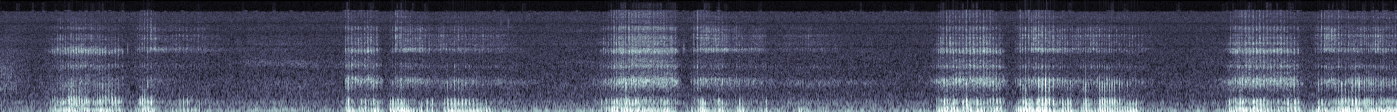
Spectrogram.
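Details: Abundant Joy, a Golden Retriever, and Tupelo Honey, a Labrador Retriever, sleep and dream inside a house. Heavy, low, growly snores come in clusters of one to two seconds, separated by quieter breathing.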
